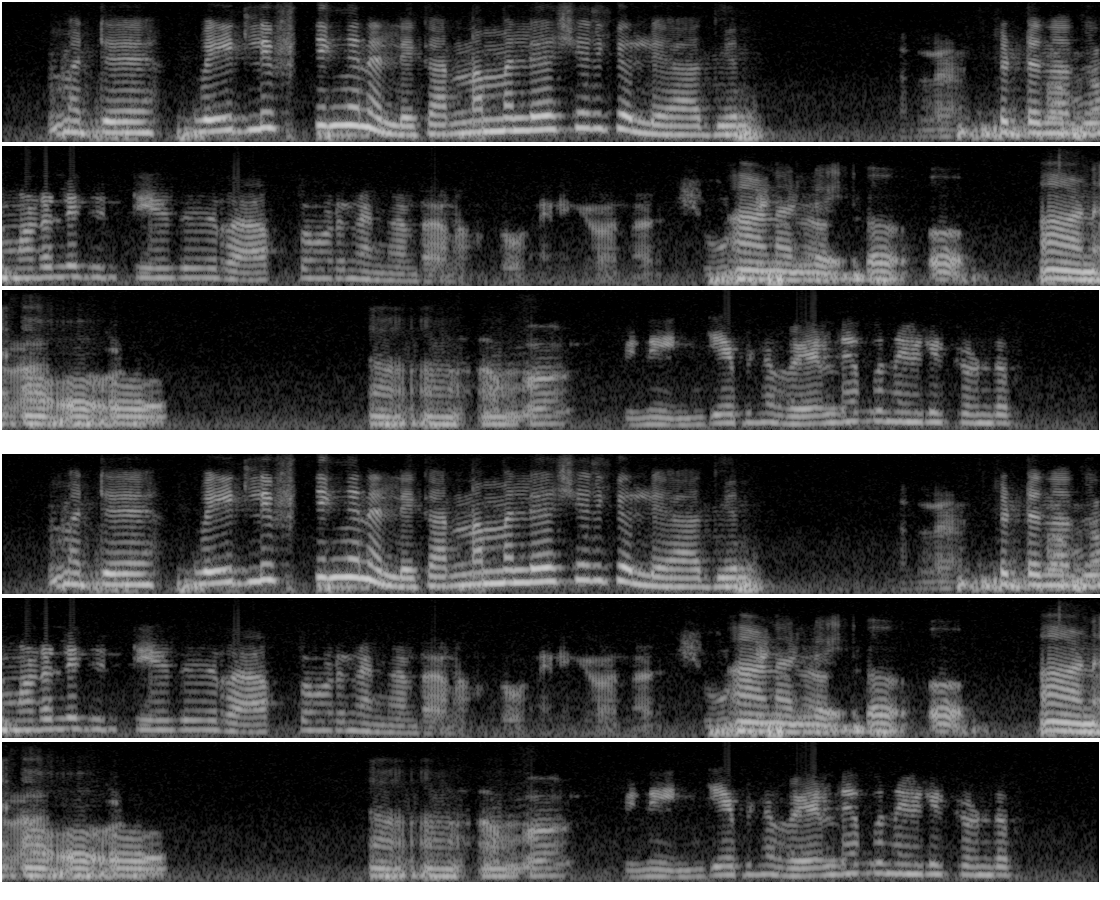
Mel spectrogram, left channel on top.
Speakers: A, on the left (about 20°); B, on the left (about 80°).
A: മറ്റേ വെയറ്റ് ലിഫ്റ്റിങ്ങിനല്ലേ കാരണംമ്മല്ലേ ശരിക്കല്ലേ ആദ്യം
B: അല്ല
A: കിട്ടുന്നത്
B: സ്വർണ്ണമടല് കിട്ടിയത് റാത്തോടനങ്ങ ആണന്നു തോന്നുന്നു എനിക്ക് തോന്നുന്നത് ഷൂട്ടിങ്ങിനകത്ത്
A: ആണല്ലേ ഓ ഓ ആണ്
B: റാത്തോഡ്
A: ഓ ഓ ഓ ആഹ് ആഹ് ആഹ്
B: അപ്പൊ പിന്നെ ഇന്ത്യ പിന്നെ വേൾഡ് കപ്പ് നേടിയിട്ടുണ്ട്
